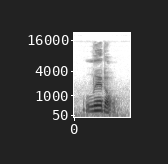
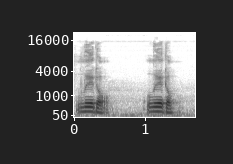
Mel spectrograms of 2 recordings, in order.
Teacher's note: I'm actually pronouncing this t as a fast D little little because this T is before an l sound or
